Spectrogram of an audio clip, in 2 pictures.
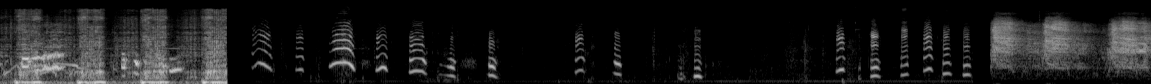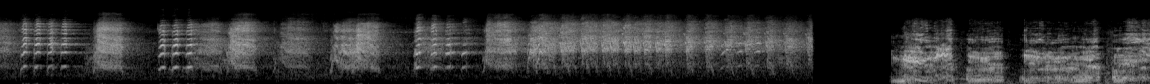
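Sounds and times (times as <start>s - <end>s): macaw squawking harshly: 9.9s - 19.6s.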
